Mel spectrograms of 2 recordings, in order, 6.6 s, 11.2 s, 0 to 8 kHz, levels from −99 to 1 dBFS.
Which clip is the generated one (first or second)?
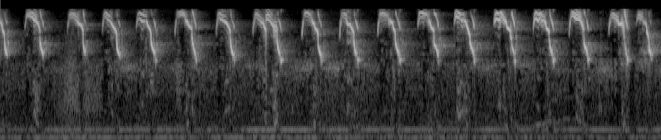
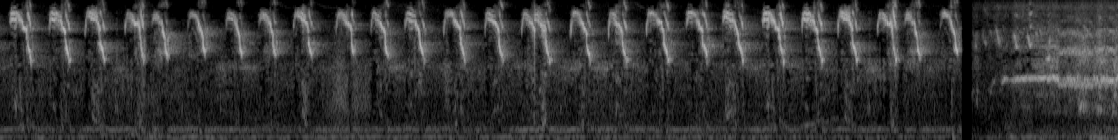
second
